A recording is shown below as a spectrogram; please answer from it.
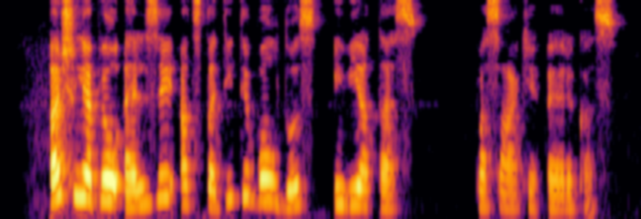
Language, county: Lithuanian, Vilnius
